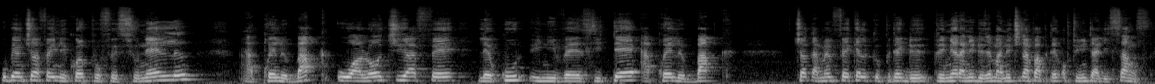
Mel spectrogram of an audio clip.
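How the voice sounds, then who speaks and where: A man's voice: fairly high pitch, fairly even intonation, brisk, a little mellow. A man giving a step-by-step tutorial, repeating key points as he fills in an online form. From Cameroon. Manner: talks viewers step by step through a form, repeating himself. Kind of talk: screen-recorded walkthrough.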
